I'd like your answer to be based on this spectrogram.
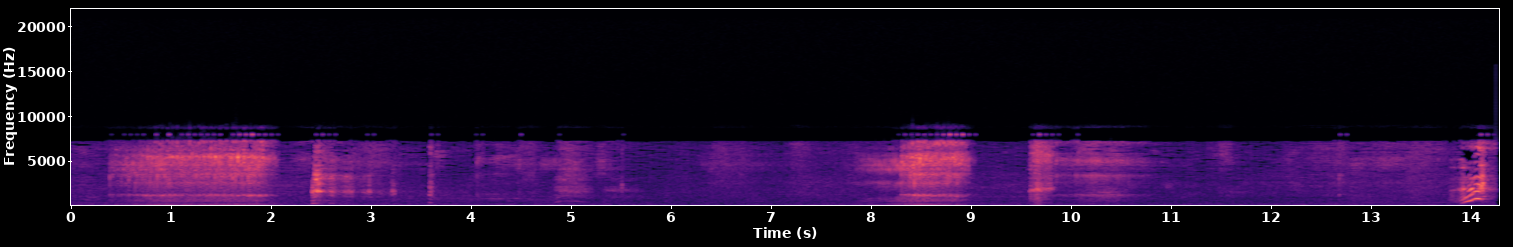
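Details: Loud, rough snores on breathing in, likened to a lion's roar: two long rattling snores with quieter breathing and room noise between; snoring.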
